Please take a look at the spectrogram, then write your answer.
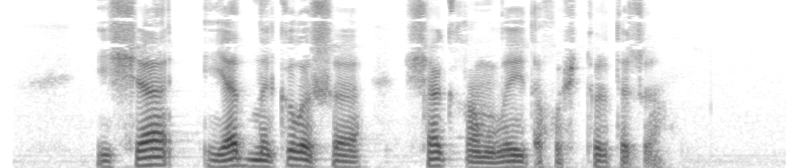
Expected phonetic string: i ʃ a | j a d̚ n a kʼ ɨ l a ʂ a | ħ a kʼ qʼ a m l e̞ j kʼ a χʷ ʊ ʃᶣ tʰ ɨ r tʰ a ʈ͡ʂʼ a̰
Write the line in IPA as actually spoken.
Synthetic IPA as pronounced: i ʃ a | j a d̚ n a kʼ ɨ l a ʂ a | ʃ a kʼ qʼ a m l e̞ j tʼ a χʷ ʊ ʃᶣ tʰ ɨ r tʰ a ʈ͡ʂʼ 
